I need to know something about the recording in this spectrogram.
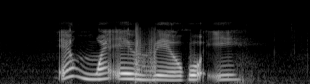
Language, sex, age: Northern Sotho, female, 21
